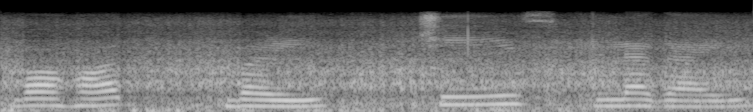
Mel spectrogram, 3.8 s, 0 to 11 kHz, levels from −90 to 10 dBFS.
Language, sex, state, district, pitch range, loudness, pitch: Hindi, female, Chandigarh, Chandigarh, 180-210 Hz, -14 LUFS, 190 Hz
